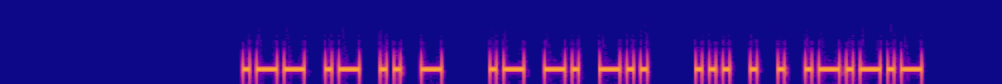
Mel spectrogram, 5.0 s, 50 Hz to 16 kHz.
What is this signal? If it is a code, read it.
Morse code, heard as a keyed tone, about 34 wpm, 700 Hz. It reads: WAIT AND SEE.
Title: Sentences from Top 500 Words 35wpm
